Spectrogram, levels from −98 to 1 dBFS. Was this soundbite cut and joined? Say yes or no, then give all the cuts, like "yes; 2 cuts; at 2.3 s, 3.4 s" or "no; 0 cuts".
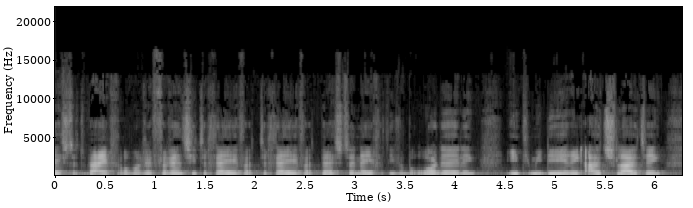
yes; 1 cut; at 2.0 s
